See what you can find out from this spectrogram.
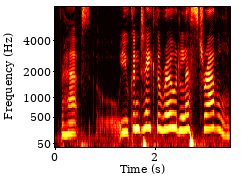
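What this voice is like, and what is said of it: Speaks in a put-on accent. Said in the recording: “Why am I still doing that accent?”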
